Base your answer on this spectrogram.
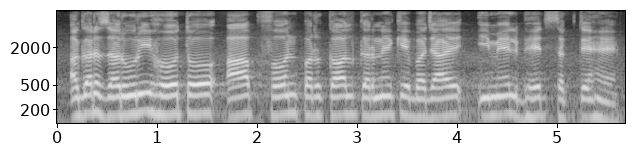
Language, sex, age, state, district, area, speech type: Urdu, male, 18-30, Uttar Pradesh, Saharanpur, urban, read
